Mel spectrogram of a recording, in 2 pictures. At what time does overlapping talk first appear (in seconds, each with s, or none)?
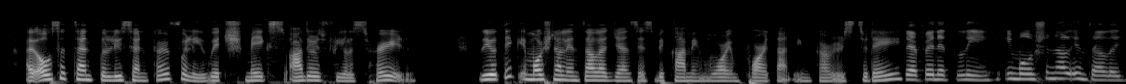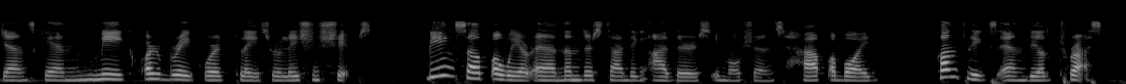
none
